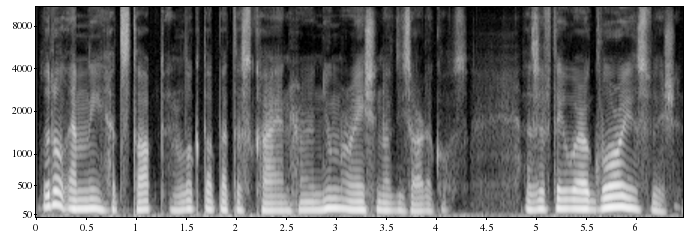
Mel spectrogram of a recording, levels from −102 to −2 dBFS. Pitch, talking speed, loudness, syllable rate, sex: 130 Hz, 215 wpm, -16 LUFS, 6.4 syllables/s, male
